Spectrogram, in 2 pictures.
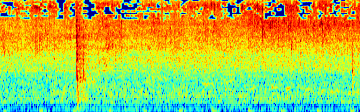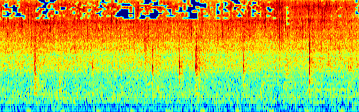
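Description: Sliced sausage and vegetables sizzling steadily in a frying pan as they are stirred with a wooden spatula, with a few sharp clacks of the spatula against the pan.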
